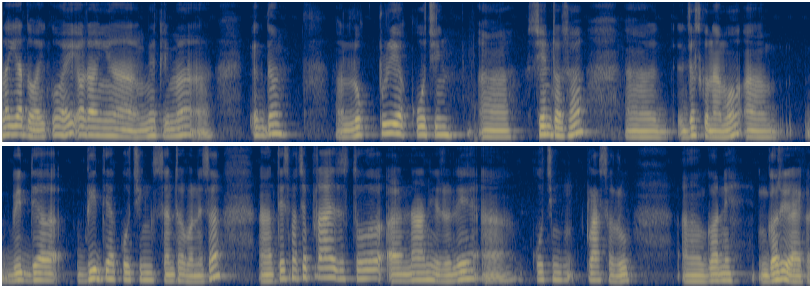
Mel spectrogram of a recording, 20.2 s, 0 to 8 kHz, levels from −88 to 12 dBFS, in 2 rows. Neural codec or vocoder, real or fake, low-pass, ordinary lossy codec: none; real; none; none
